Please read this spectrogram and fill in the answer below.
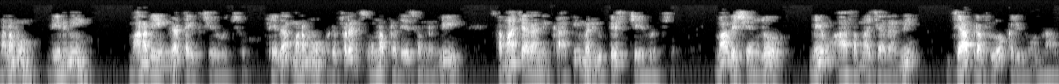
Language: Telugu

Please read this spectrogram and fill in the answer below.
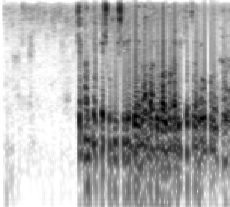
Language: Bangla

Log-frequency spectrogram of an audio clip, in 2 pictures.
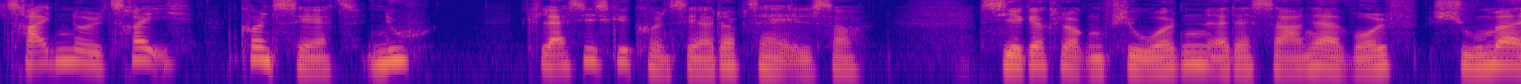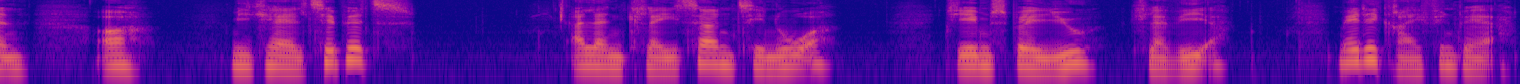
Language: Danish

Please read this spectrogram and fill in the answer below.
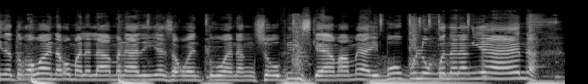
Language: Filipino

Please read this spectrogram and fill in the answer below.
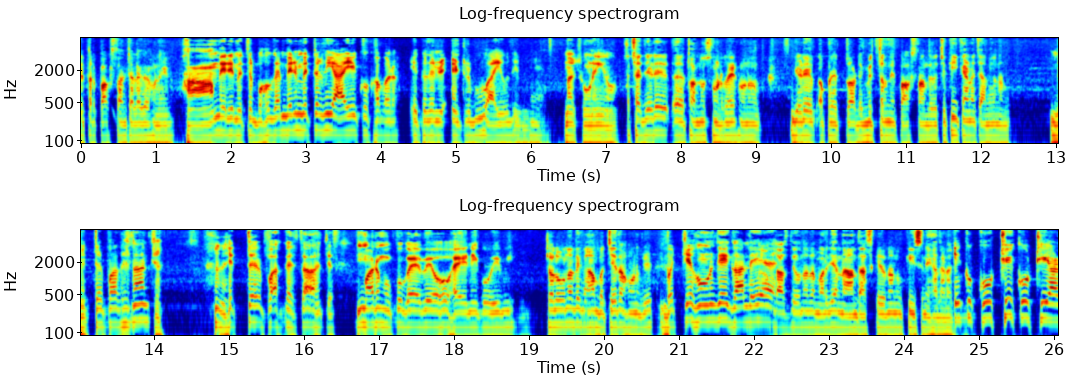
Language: Punjabi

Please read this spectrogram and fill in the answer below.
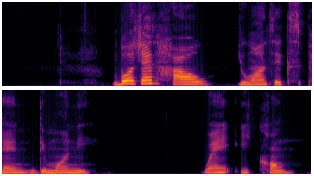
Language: Nigerian Pidgin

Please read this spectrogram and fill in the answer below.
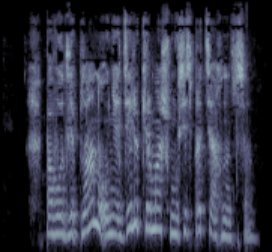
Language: Belarusian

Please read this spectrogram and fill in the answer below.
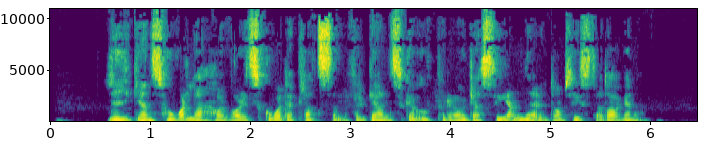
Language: Swedish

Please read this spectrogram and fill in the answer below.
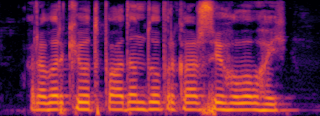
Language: Magahi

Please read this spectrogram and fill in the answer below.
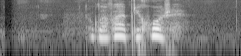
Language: Russian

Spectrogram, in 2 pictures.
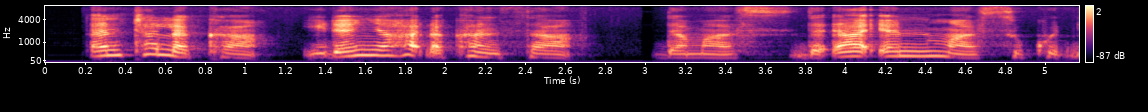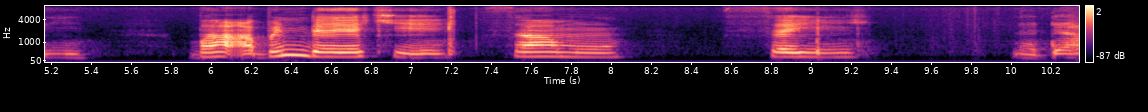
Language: Hausa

